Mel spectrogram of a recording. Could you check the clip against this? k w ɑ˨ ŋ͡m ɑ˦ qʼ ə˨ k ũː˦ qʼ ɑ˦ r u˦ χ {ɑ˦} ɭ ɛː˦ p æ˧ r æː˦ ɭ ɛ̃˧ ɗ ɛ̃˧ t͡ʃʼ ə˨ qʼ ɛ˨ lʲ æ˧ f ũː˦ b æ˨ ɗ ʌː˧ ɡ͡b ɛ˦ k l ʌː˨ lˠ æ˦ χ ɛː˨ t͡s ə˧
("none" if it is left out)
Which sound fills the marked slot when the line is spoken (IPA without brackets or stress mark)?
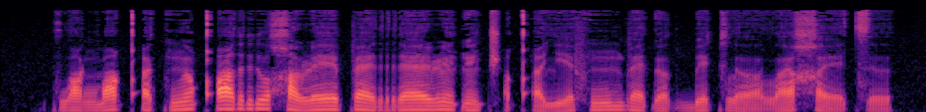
ɑ˨˦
